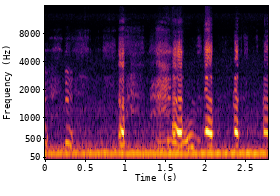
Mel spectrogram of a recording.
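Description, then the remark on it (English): A diesel generator sitting beside electric buses, providing power to charge their batteries, drones steadily with a constant low, even hum, while a person's voice breaks in intermittently over it. “And when you walk up, there's the generator sitting there, a diesel generator.”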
